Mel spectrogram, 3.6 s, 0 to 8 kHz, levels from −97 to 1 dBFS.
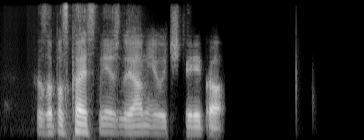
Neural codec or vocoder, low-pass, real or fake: codec, 16 kHz, 0.5 kbps, X-Codec, HuBERT features, trained on general audio; 7.2 kHz; fake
